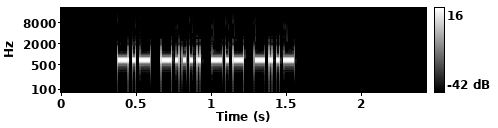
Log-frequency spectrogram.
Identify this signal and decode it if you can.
Morse code, heard as a keyed tone, about 50 wpm, 700 Hz. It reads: K6KX
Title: Call Signs Repeated 2x - 50wpm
